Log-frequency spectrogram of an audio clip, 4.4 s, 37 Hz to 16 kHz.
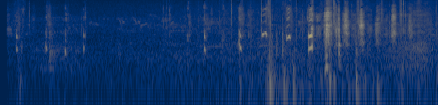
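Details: Male apricot Toy Poodle puppy, 33 days old and about 780 g, from a breeder in Nara, Japan, gives scattered soft high whimpers, then a busier stretch of squeaks mixed with rustling and handling sounds.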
